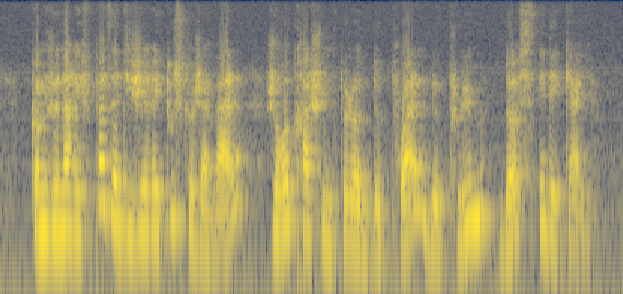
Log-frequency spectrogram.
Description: Clique sur la note pour écouter mon chant.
